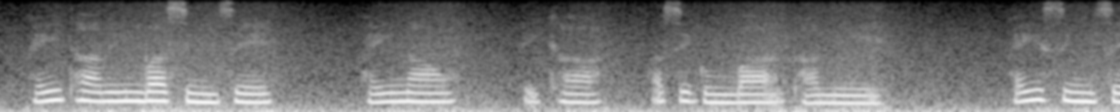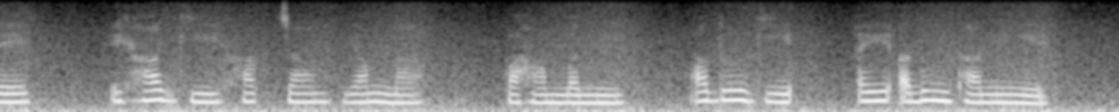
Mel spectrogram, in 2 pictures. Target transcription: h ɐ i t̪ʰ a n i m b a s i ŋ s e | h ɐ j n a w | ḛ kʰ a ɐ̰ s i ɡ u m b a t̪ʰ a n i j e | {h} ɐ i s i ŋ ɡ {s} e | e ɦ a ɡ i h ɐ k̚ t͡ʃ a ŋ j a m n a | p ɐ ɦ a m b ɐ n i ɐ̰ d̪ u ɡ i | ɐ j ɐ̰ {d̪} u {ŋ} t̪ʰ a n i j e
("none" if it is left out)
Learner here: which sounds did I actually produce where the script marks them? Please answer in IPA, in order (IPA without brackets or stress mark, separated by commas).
h, s, d̪, m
